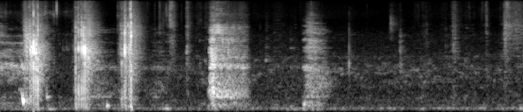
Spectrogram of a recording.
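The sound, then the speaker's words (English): Crunchy chewing near the microphone by a person eating while talking, with several loud, irregular bites in the first few seconds, then quieter, sparser mouth sounds. There is a low hum underneath and no talking. “You're chewing as you're talking. Could you mute yourself while you chew?”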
